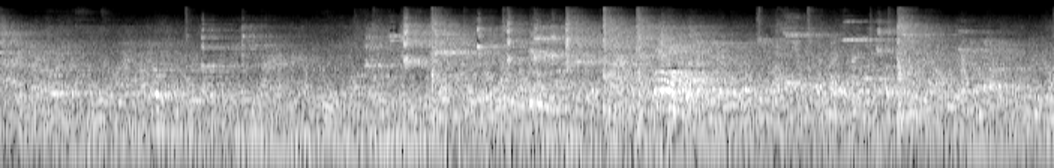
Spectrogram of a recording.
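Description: Shuttlecocks are hit sharply with rackets, again and again.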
